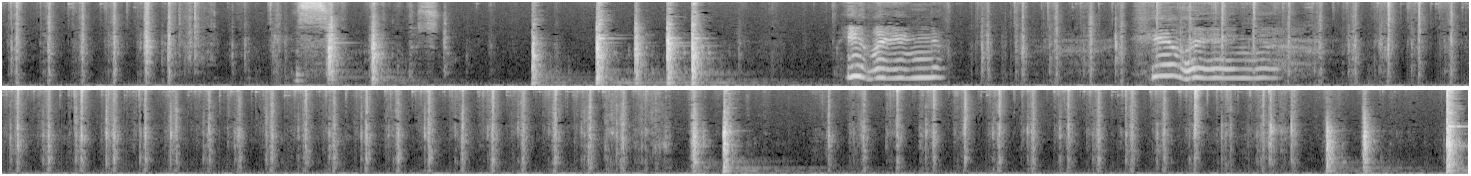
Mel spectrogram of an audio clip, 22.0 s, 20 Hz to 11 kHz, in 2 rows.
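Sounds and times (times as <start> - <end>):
cards being shuffled: 0.0 - 2.4, 7.0 - 16.3, 17.1 - 20.9.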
